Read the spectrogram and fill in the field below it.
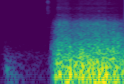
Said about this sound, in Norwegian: Det er vår i lufta, og en sval vind bles nedover kysten av Montenegro.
